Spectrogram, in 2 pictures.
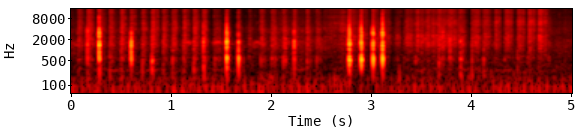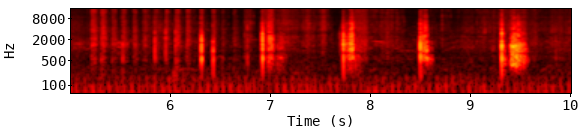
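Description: Knife chopping through minced dove meat, onion and spices on a plastic cutting board: quick runs of sharp taps, then single heavier strikes about a second apart near the end.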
